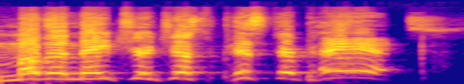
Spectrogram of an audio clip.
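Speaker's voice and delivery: high, shouted-out yelling. Retelling a movie character's line as he yells it out: imitating a yell. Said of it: "when he yells out".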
